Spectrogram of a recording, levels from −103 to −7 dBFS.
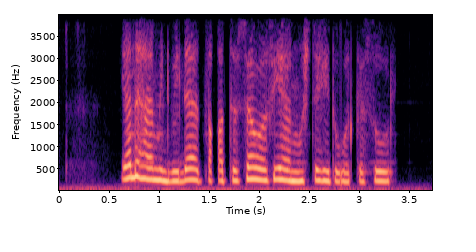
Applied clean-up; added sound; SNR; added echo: neural diffusion model UNIVERSE++.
